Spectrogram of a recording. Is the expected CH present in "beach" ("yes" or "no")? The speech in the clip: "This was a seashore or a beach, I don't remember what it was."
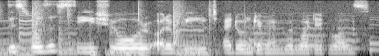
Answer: yes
